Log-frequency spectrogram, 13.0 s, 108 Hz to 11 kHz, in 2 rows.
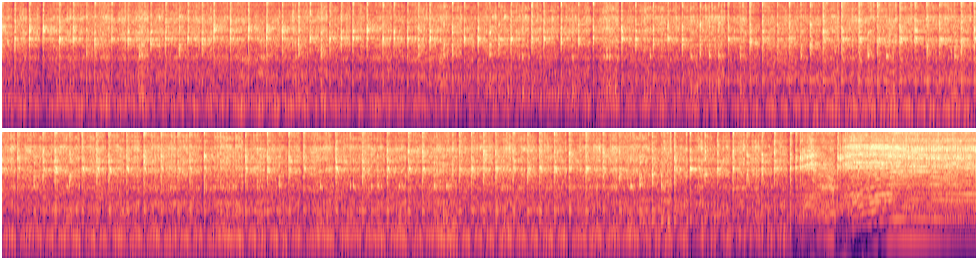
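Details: Stihl MS200T top-handle chainsaw that previously idled but would not rev up, started on choke after replacing the fuel line: holds a steady high buzz at full revs with no surging or stutter, drops away cleanly; normal running.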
